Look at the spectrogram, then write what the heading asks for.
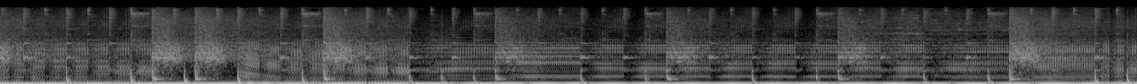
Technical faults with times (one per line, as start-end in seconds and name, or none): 4.09-10.09 channel delay (comb filtering)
